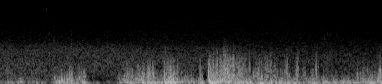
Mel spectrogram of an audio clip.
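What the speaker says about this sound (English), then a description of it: "Wind picked up, it was like 5 to 10 miles an hour." Gusty 5 to 10 mph wind at Pictured Rocks buffets the microphone in uneven rushes, with low rumbling bursts rising and falling and no voices.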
